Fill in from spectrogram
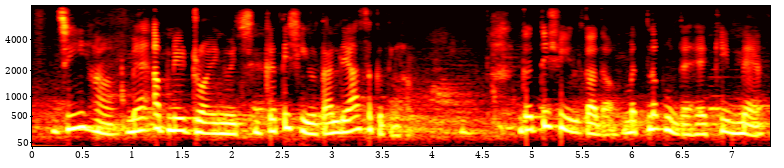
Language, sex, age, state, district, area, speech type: Punjabi, female, 18-30, Punjab, Jalandhar, urban, spontaneous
